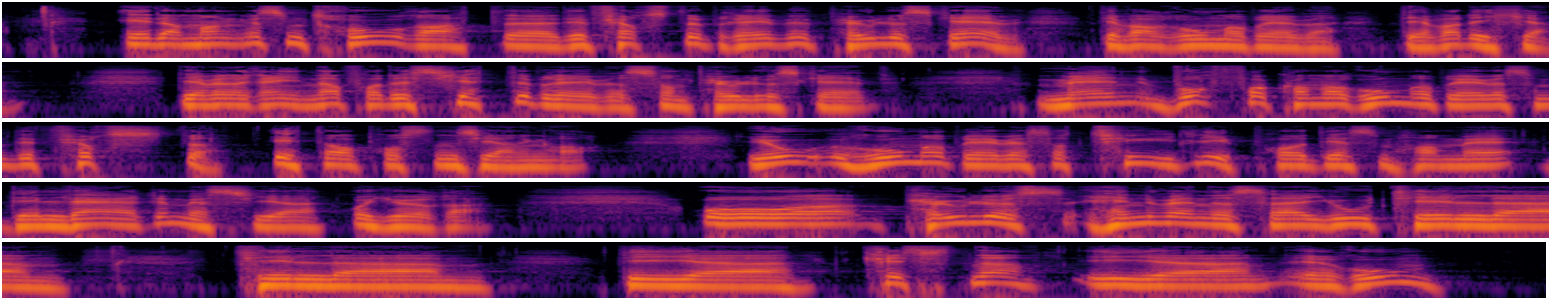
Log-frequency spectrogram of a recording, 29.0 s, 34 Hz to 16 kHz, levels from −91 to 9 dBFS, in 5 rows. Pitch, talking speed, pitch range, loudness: 140 Hz, 130 wpm, 125-155 Hz, -26 LUFS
